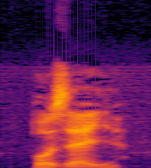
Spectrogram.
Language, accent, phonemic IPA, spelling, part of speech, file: French, France, /o.zɛj/, oseille, noun, LL-Q150 (fra)-oseille.wav
- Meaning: 1. sorrel 2. dough, dosh, bread (money)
